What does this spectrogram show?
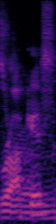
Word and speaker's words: Raucous: It is Raucous. I'm a genius. Yeah. Everybody else pronounces things wrong but me.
